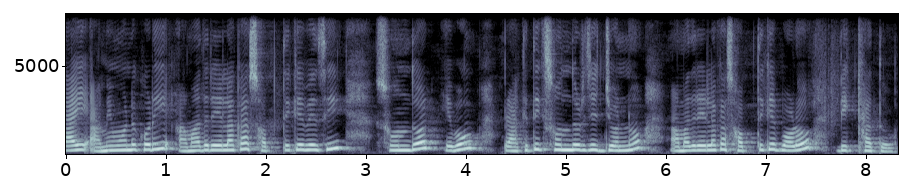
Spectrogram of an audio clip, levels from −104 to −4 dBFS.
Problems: constant background noise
